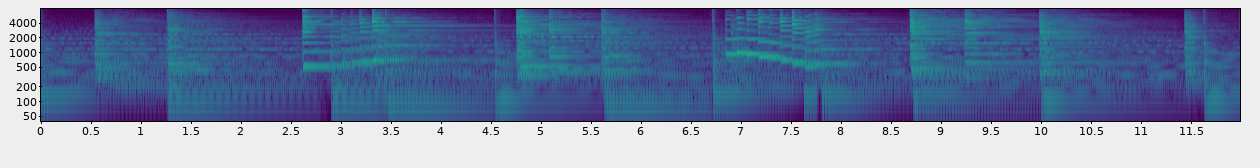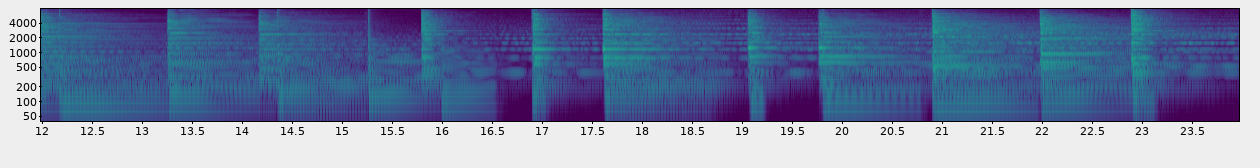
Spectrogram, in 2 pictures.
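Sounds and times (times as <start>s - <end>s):
jazz ballad backing music: 0.0s - 23.9s.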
